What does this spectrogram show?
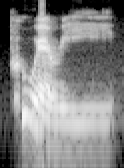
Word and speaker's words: pueri: Pueri vocant, the boys call. And we can see that there's a stress accent there on the second to last syllable, called the penult, or penultimate syllable.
